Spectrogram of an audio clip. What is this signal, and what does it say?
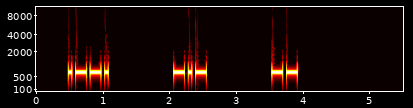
Morse code, heard as a keyed tone, about 21 wpm, spaced as for 8 wpm, 700 Hz. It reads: PKM
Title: USA Call Signs - 6 Characters - 6x Character Spacing - 22wpm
